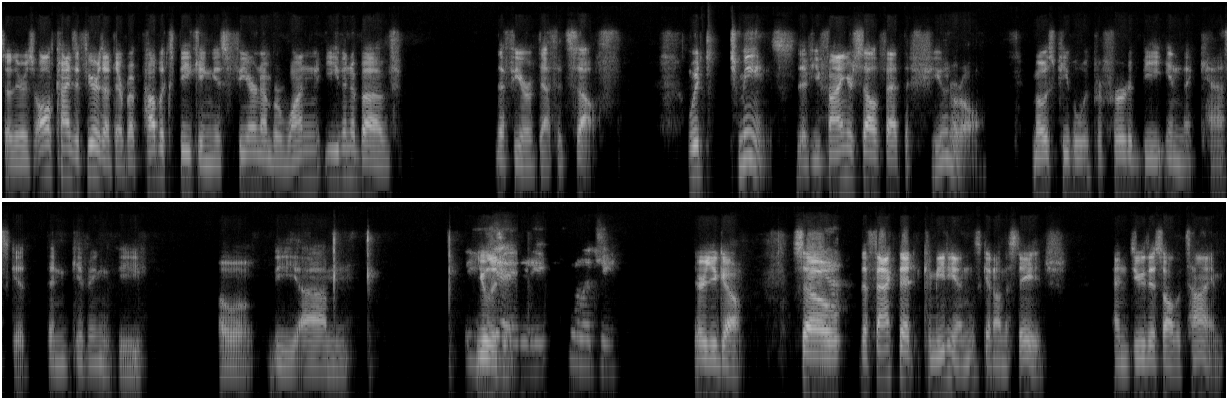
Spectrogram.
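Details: Stuttering in an adult woman whose stuttering began at age seven or eight; she also has dyslexia.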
